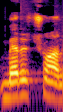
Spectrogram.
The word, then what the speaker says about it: Metatron: here where he's got metatron is pronounced as met a tron met is the word met a is the word ah which sounds like the ah in father tron is like the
